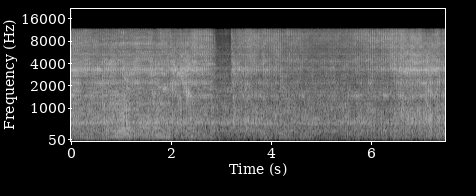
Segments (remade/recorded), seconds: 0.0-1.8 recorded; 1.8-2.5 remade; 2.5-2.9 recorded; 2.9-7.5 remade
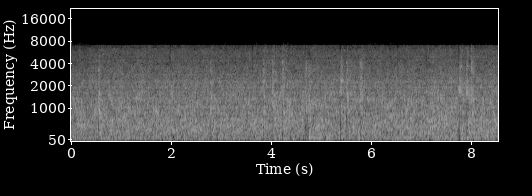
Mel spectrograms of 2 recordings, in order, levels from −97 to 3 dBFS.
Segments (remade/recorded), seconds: 0.0-8.5 remade

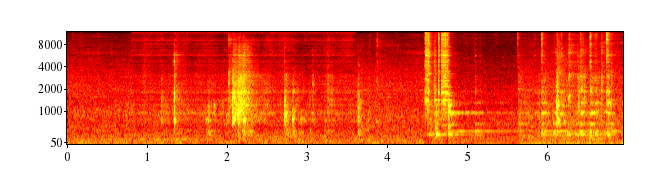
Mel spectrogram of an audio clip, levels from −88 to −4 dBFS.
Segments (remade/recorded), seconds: 0.0-0.8 recorded; 0.8-3.6 remade; 3.6-7.0 recorded

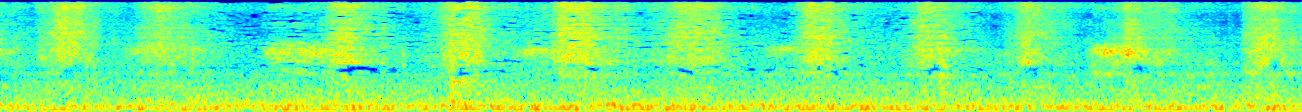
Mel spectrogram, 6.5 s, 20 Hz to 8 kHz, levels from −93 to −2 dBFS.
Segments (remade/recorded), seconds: 0.0-1.0 remade; 1.0-4.9 recorded; 4.9-6.5 remade

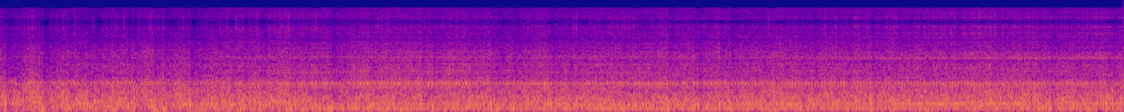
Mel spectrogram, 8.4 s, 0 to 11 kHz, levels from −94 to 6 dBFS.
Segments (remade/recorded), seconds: 0.0-8.4 recorded

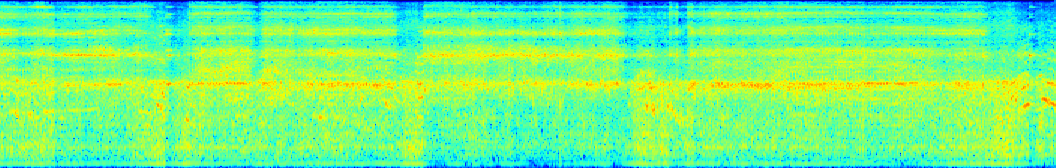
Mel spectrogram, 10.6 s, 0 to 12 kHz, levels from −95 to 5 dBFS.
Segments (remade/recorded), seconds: 0.0-2.7 recorded; 2.7-3.2 remade; 3.2-4.7 recorded; 4.7-7.9 remade; 7.9-10.6 recorded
